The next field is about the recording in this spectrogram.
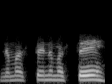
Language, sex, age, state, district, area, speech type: Dogri, male, 18-30, Jammu and Kashmir, Samba, rural, conversation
